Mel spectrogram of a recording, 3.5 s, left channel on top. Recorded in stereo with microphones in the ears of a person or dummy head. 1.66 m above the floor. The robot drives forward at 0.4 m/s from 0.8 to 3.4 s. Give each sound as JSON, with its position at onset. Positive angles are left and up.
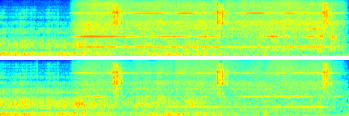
{"t": 0.0, "sound": "a vehicle", "side_deg": -35}
{"t": 1.1, "sound": "ticking", "side_deg": -15}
